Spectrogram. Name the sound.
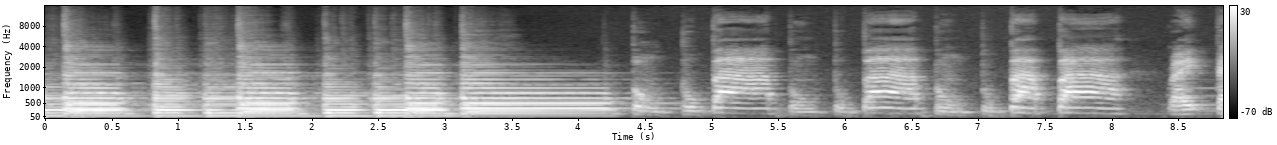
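guitar playing the chorus of a song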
